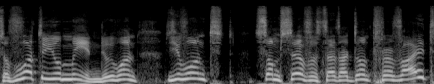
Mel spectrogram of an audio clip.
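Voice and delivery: clumsy put-on Eastern European accent. Retelling what a woman at the door said to him, in a bad put-on accent. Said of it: "You stop doing the accent".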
